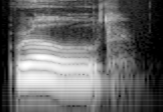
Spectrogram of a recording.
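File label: "rolled", British English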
